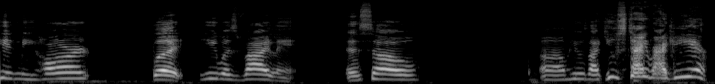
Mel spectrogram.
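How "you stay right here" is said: imitated forceful command, pitched up; retold angry order, firm and raised; stern order. Violent man ordering a child to stay put, mock stern command.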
